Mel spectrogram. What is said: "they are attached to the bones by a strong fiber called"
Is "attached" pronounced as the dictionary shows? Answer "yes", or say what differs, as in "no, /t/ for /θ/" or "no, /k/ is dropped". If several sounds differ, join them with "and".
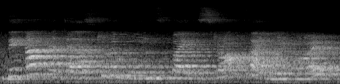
no, /s/ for /tʃ/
